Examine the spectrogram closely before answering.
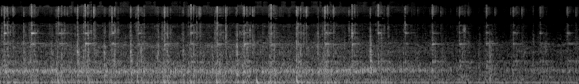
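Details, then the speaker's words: Truck making sharp metallic ticks about three to four per second over the running engine. Owner suspects the belt, not confirmed; the mechanic said drive it in about 20 miles and watch the gauges. "When I go down the road, it's ting, ting, ting, ting, ting, ting, ting. How far down the road can I make it on that belt? It's just tinging."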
